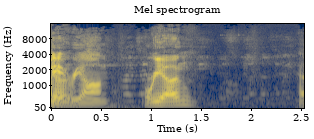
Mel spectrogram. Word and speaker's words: Ryung: home well it's like it's in between the r and the l sound no i like to say ryong we're young i like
